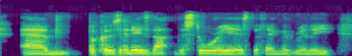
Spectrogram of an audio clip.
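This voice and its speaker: Speaking with an Irish accent, a man has a very deep, low pitch and a dark, mellow tone. He keeps a moderate pace with monotone, flat intonation. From Ireland. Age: 20s. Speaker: beer company co-founder. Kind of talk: interview conversation.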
